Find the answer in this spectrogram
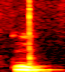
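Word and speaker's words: cu: Q is pronounced as Ku. The pronunciation of Q is Ku.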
